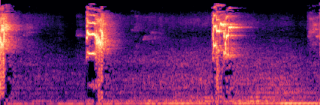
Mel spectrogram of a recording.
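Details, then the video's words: Lovebird giving long trilling chatter (ngekek), played as a lure: loud harsh high screeches in bursts about every one and a half seconds over steady low hum. "Pancingan - Love Bird Ngekek Ngetik Panjang"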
